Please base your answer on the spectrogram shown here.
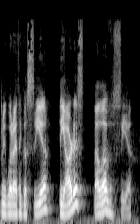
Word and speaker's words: Sia: silent I don't hey I'm not SIA its SIA okay I dread it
